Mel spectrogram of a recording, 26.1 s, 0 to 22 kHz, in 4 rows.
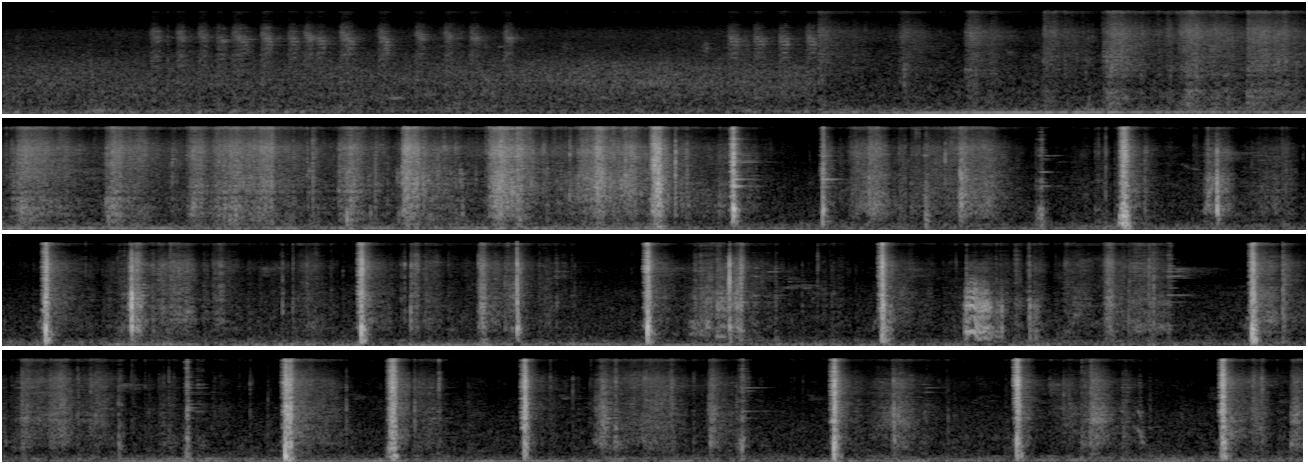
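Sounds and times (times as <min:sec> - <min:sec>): machete chopping coconut husk: 0:07.6 - 0:26.0.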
